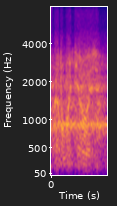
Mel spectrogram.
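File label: Russian speech, Ka-50 Wingman; Messages ejecting; DCS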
